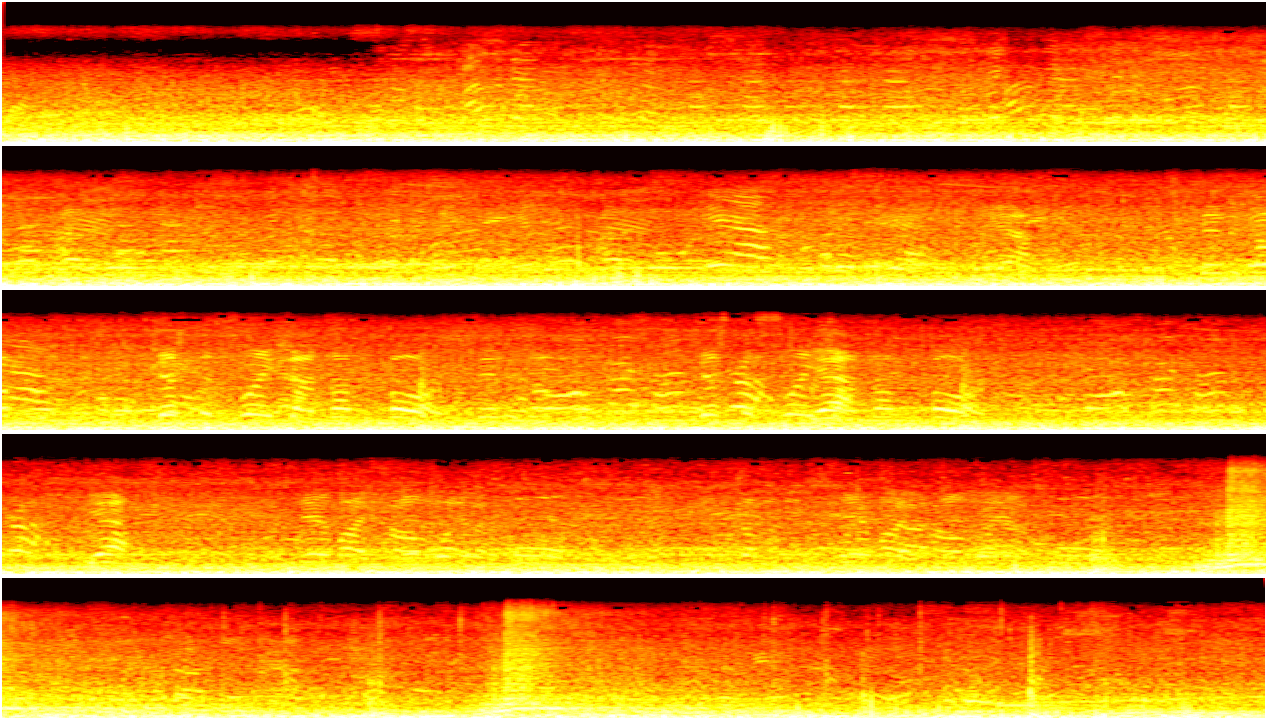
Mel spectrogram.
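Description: Outdoor car-meet ambience: a steady low rumble of wind on the microphone and running car engines under scattered crowd chatter, with two short, sharp sounds near the end.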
